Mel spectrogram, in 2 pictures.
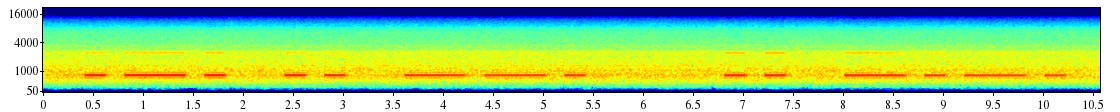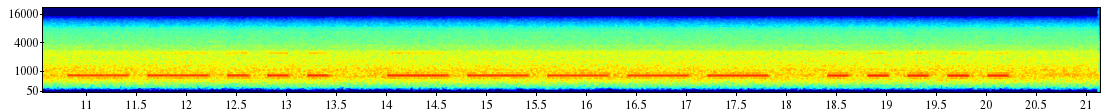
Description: Morse code, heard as a keyed tone, machine-sent, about 6 wpm, 810 Hz, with radio static and a narrow filter. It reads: RIG IC705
